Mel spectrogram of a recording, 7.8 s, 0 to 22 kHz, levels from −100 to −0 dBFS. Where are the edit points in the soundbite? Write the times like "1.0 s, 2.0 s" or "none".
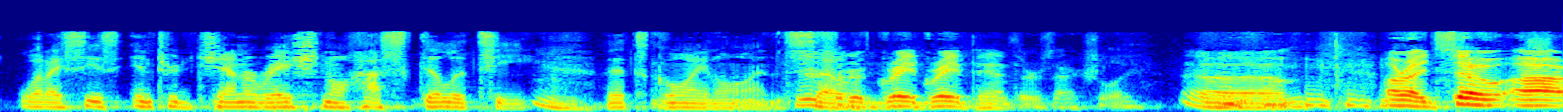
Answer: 4.6 s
